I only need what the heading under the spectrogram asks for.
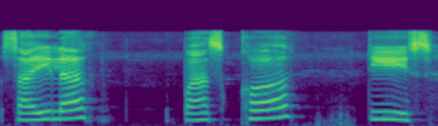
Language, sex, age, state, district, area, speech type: Assamese, female, 30-45, Assam, Sivasagar, rural, spontaneous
